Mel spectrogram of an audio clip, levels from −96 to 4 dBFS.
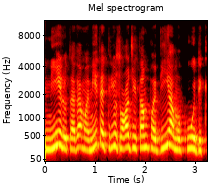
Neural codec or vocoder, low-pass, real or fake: codec, 24 kHz, 3.1 kbps, DualCodec; 9.9 kHz; fake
